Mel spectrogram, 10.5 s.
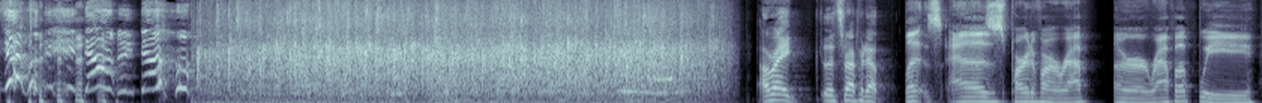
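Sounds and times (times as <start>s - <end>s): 
laughter: 0.0s - 6.0s
speech: 0.6s - 1.1s, 6.4s - 10.5s
audience applause sound effect: 1.6s - 6.2s.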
